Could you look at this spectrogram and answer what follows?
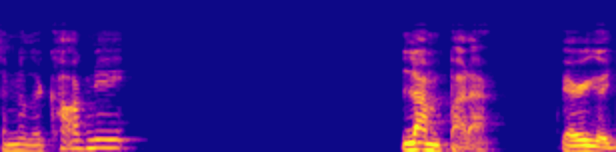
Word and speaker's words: lámpara: Lámpara. Very good. You see the word lamp with an accent over the A, and the ending is a little different.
